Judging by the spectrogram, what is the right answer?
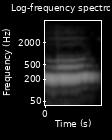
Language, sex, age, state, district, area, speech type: Odia, female, 30-45, Odisha, Balangir, urban, spontaneous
